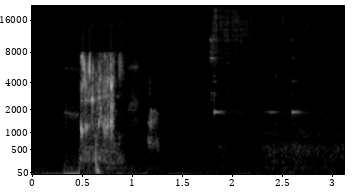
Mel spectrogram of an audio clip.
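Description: Cheetah whiskey is poured into a glass: a short loud splash, a few softer gurgles, then a quiet steady trickle with faint glassy rings.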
